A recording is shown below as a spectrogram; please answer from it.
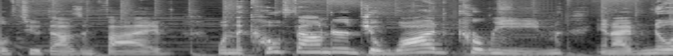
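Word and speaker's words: Jawed: 2005 when the co-founder jawad Kareem and I have no idea if I pronounced that correctly it's spelled J a w ad kind of just sounds like a little kid trying to say Jared but I guess it's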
